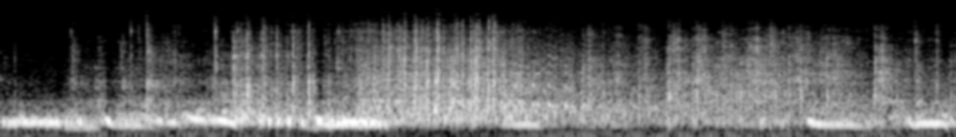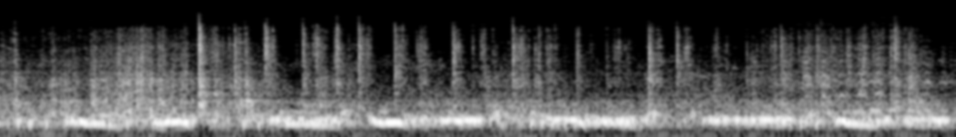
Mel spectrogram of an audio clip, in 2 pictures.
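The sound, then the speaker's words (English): Rock pigeons coo over and over in low, throaty, warbling phrases, with several birds overlapping, while bursts of rapid, fluttering wing beats break in now and then. “Let's listen to their deep muffled coos and distinctive wing beats here.”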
